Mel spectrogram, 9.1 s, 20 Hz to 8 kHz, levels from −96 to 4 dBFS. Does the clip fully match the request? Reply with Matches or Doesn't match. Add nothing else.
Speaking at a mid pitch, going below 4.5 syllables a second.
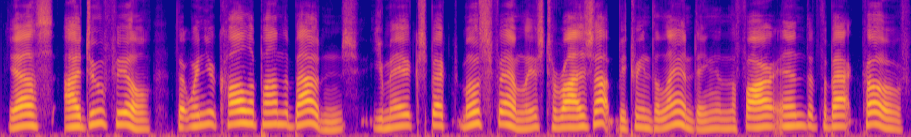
Matches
